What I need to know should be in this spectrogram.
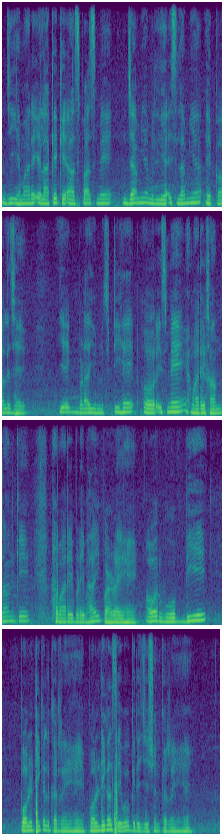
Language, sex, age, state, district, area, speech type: Urdu, male, 18-30, Delhi, South Delhi, urban, spontaneous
